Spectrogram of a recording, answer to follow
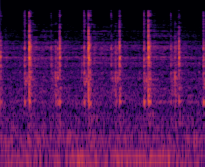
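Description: Clock ticking at an even pace, about three to four ticks a second: a quiz countdown timer running while the question waits for an answer.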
